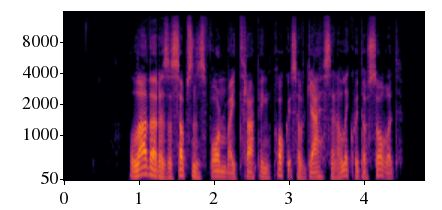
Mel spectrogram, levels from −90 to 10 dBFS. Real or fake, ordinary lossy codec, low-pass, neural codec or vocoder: real; none; 14.4 kHz; none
